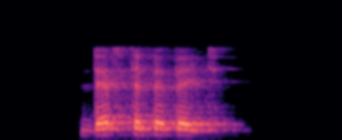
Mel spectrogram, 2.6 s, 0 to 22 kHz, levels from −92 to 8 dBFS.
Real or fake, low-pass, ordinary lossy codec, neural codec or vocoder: real; 5.4 kHz; Opus, 64 kbps; none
